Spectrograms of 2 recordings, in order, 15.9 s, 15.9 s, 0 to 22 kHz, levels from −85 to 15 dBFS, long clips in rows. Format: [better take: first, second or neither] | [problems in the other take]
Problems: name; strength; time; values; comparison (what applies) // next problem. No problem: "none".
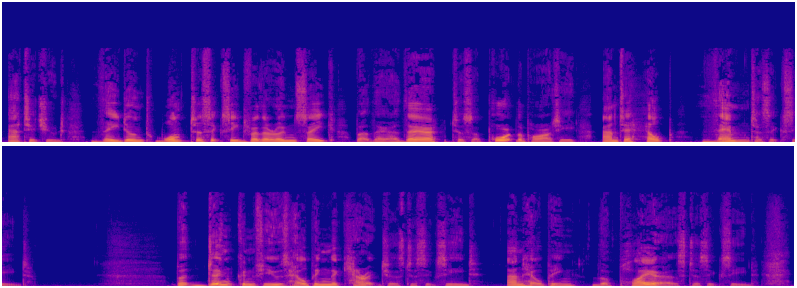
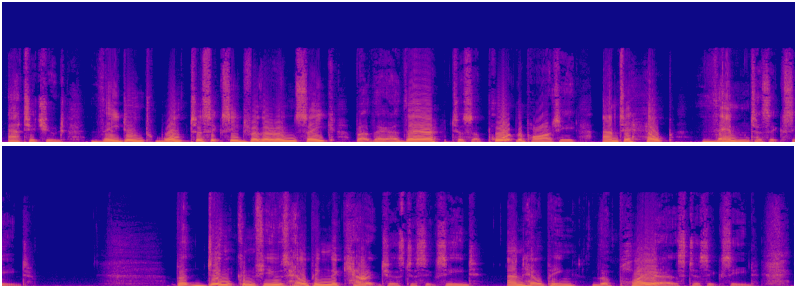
first | distortion; heavy; 6 dB below the speech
